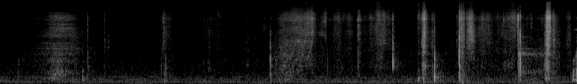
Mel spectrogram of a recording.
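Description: A tarot card deck shuffled by hand, soft riffling and brushing that grows louder and sharper toward the end, with several crisp card snaps over a quiet room.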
